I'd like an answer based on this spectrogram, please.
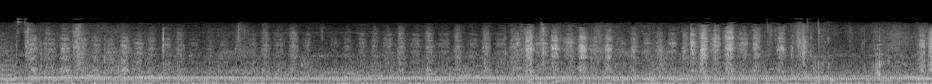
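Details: A dog's joyful laugh: fast rhythmic panting, roughly four breaths per second, softer at first and growing more forceful near the end, with a constant low drone behind.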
